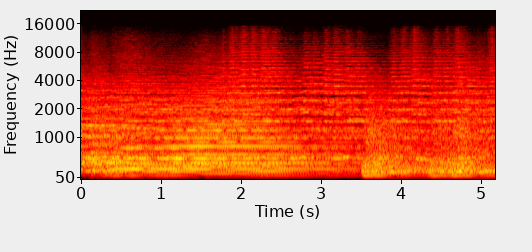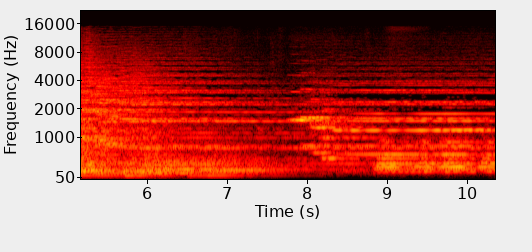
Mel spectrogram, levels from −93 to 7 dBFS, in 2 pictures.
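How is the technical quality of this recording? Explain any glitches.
One fault affects the opening: channel delay (comb filtering) from 0.00 to 3.83 s. One channel lags the other by roughly a single sample, and summing them to mono cancels high frequencies, with the first notch near 20 kHz. The result is a slightly dulled top end.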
